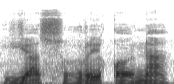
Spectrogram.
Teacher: لام الف زبر لا، یاسین پیش یس، لا یس را، قاف زیر رق، نون زبر نا، یسرقنا۔ قاف حروف مستعلیہ میں سے ہے، موٹا پڑھیں گے، اور قاف حروف قلقلہ میں سے بھی ہے، ہلا کر پڑھیں گے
